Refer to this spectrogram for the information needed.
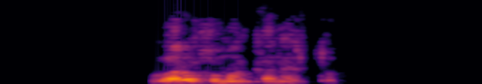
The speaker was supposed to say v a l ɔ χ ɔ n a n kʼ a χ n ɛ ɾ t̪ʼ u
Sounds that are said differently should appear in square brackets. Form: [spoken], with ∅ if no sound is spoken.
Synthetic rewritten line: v a [ɾ] ɔ χ ɔ [m] a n kʼ a [∅] n ɛ ɾ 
